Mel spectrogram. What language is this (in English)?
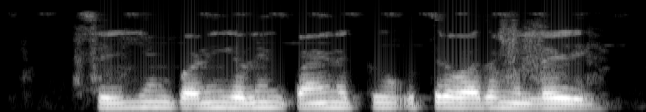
Tamil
